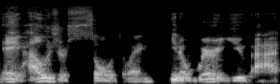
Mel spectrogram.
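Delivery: earnest, intentional, sincere delivery.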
